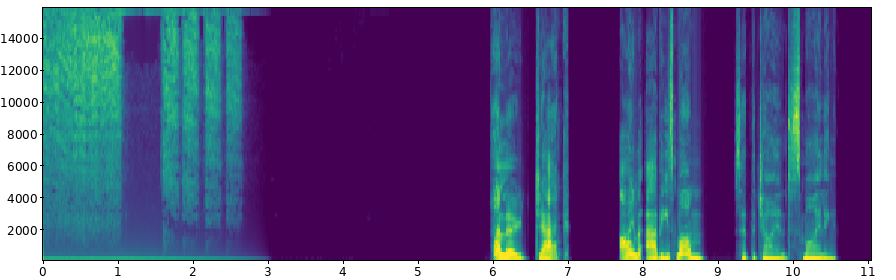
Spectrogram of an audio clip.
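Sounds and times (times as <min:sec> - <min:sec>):
hosepipe spraying water: 0:00.0 - 0:02.6
speech: 0:06.1 - 0:07.1, 0:07.7 - 0:10.6.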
